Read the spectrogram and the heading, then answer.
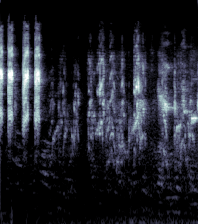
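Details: Budgerigars in an aviary colony: three loud, sharp chirps in quick succession open the clip, followed by a softer, busy warbling chatter from several birds.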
